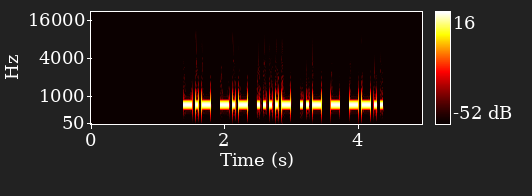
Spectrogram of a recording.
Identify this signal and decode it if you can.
Morse code, heard as a keyed tone, about 25 wpm, 700 Hz. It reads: KK4UTZ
